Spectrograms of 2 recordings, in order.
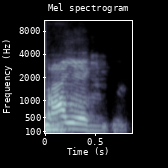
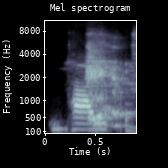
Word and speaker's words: tiring: Try. Bukan trying, tiring, ya. Tiring, ya.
